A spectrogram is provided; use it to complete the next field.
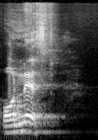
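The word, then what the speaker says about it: honest: आगे मैं बोलता हूं ऑनेस्ट एच साइलेंट है।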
